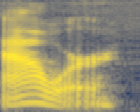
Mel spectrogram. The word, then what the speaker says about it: hour: We say an hour because the H is silent, so it actually begins with a vowel sound.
